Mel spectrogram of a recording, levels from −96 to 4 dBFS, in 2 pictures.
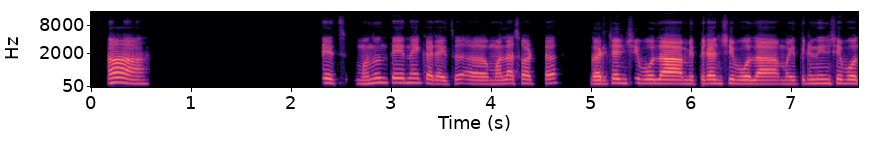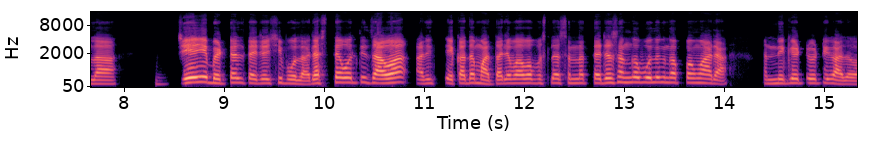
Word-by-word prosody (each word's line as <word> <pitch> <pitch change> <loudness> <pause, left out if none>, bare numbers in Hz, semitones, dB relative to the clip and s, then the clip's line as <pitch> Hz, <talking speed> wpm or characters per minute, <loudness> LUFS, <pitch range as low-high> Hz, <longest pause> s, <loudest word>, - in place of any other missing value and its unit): हां. 205 -6 0 1.8
तेच. 210 -1 -6
म्हणून 210 +7 -8
ते 225 -1 -1
नाही 220 0 -6
करायचं. 185 -3 -6 0.2
अ, - - -5
मला 175 +3 -5
असं 195 +1 -6
वाटतं 195 +2 -5 0.4
घरच्यांशी 200 +4 -3
बोला, 190 -1 +3
मित्रांशी 185 +2 -4
बोला, 175 -1 -2
मैत्रिणींशी 190 +3 -8
बोला. 180 -2 -1 0.7
जे 245 +3 +10
भेटेल 215 +2 +2
त्याच्याशी 200 +1 0
बोला. 185 -6 -2
रस्त्यावरती 235 +4 +1
जावा 220 +3 +8
आणि 190 +1 -4 0.2
एखादा 200 +3 +1
म्हाताऱ्या 185 +1 0
बाबा 200 0 +2
बसला 200 +2 -5
असाल 205 0 -7
ना, 210 - -3
त्याच्या 220 +1 +2
संग 245 0 -1
बोलून 240 0 0
गप्पा 230 0 0
मारा 205 -7 +1 0.4
आणि 185 0 -9
निगेटिव्हिटी 205 +1 -2
घालवा. 165 -4 0
200 Hz, 145 wpm, -23 LUFS, 185-215 Hz, 1.8 s, जे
